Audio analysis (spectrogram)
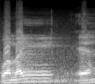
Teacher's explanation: nun langsung masuk ke hidung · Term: idgham bi gunnah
